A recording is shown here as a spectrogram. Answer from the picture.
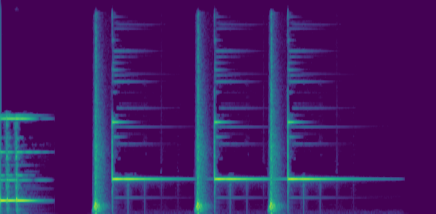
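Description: Sound effects of a subscribe-button animation. First comes a short bright chime, then three times a click followed by a high bell ding that rings on and fades.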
